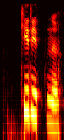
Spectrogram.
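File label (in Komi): "киритны", Komi, female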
